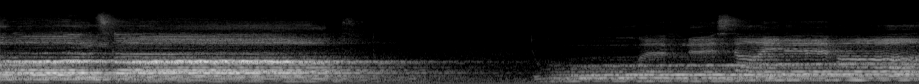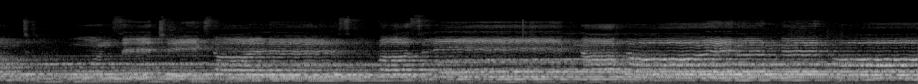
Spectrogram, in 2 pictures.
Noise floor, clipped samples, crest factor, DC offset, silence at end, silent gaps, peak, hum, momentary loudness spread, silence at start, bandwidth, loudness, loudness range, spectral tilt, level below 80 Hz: -53 dBFS; under 0.1%; 18 dB; under 0.1%; 0 s; none; -4 dBFS; none; 12 LU; 0 s; 11 kHz; -22 LUFS; 12 LU; -5 dB/octave; -58 dBFS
